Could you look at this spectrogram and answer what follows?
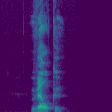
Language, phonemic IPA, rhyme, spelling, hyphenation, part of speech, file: Dutch, /ˈʋɛlkə/, -ɛlkə, welke, wel‧ke, determiner / pronoun, Nl-welke.ogg
- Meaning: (determiner) inflection of welk: 1. masculine/feminine singular attributive 2. definite neuter singular attributive 3. plural attributive; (pronoun) nominative masculine/feminine/plural of welk; which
